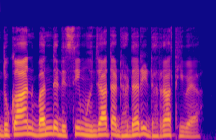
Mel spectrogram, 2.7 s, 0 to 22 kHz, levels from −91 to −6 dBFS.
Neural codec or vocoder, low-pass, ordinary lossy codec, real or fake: none; 9.9 kHz; none; real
